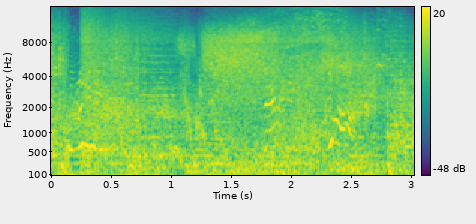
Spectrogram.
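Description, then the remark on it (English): A continuous clatter of treasures smashing and shattering one by one as a glowing trident destroys them, loud and dense, with crashes and whooshing debris layered over a low rumble throughout, no clear pauses between impacts. “His trident glows. One by one, her treasures shatter.”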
